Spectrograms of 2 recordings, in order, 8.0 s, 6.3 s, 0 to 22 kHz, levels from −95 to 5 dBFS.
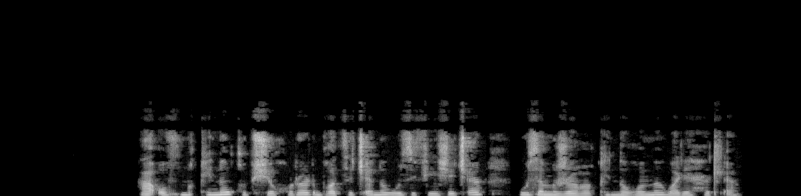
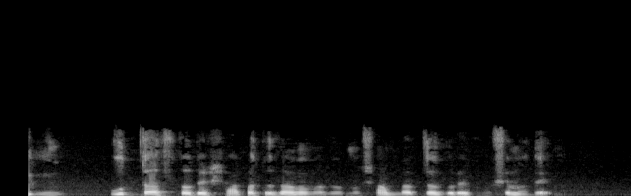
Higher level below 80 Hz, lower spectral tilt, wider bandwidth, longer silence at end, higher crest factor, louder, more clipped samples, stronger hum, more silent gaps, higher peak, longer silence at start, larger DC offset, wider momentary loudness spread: second, -70 dBFS vs -56 dBFS; second, -3 dB/octave vs -7 dB/octave; first, 10.5 kHz vs 7.6 kHz; second, 0.65 s vs 0.85 s; first, 24 dB vs 16 dB; second, -22 LUFS vs -17 LUFS; neither; neither; first, 5.11-5.18 s vs none; about the same, 0 dBFS vs -2 dBFS; first, 1.4 s vs 0.3 s; neither; second, 11 LU vs 15 LU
